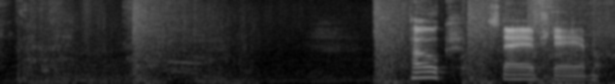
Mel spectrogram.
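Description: A sword swings and strikes with sharp slashes.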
